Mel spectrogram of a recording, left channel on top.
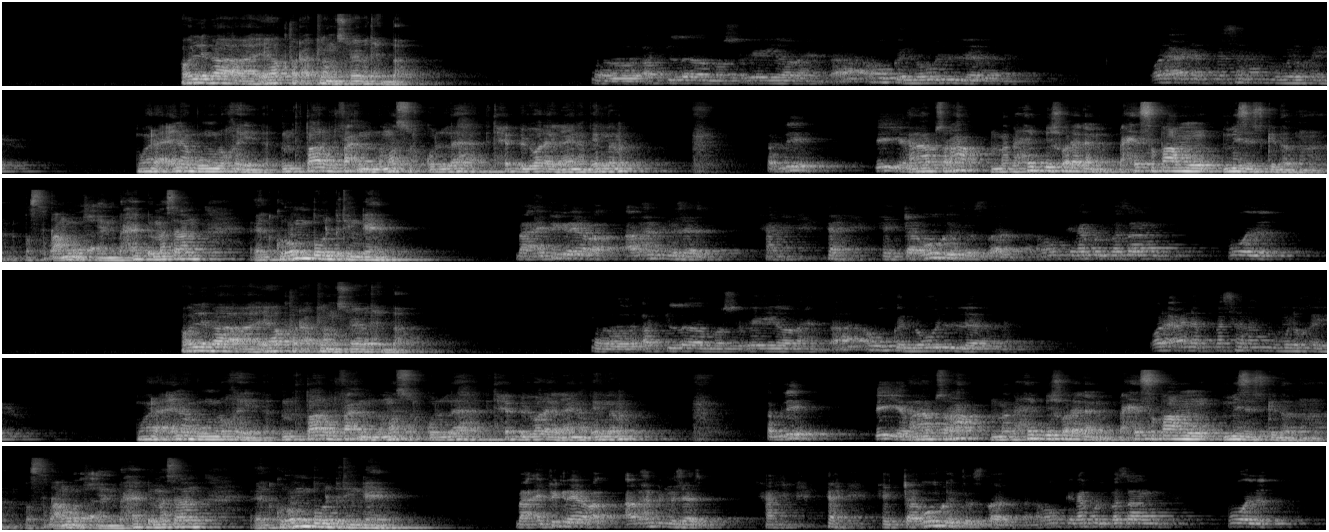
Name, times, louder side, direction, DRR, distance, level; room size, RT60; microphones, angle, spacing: voice 1, 1.8-4.1 14.6-19.6 20.2-20.3 22.3-30.5, left 1 dB, 15° left, 3 dB, 0.3 m, -21 dB
voice 2, 5.9-10.1 11.5-13.4 20.9-21.4 22.0-22.5 26.9-27.5 31.6-33.6 34.1-38.2 38.8-39.1, right 1 dB, 65° right, 3 dB, 0.6 m, -29 dB
4.9 x 3.4 x 2.2 m, 1.1 s
head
